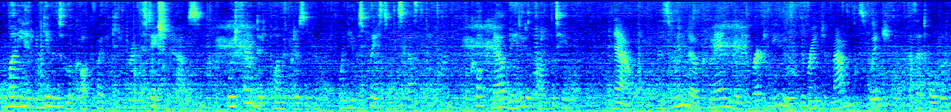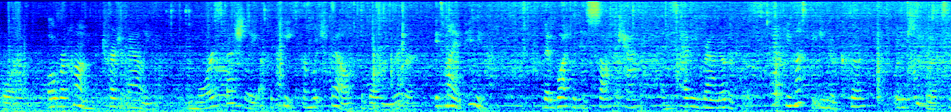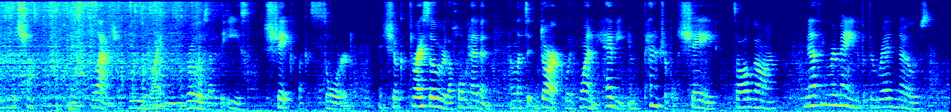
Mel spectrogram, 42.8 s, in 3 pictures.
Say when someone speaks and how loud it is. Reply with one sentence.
The talking can be heard from 0.0 to 42.7 s, at a steady volume.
